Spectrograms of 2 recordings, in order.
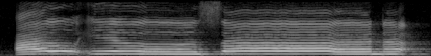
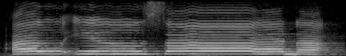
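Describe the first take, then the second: Both takes have the same delivery.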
